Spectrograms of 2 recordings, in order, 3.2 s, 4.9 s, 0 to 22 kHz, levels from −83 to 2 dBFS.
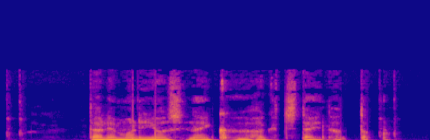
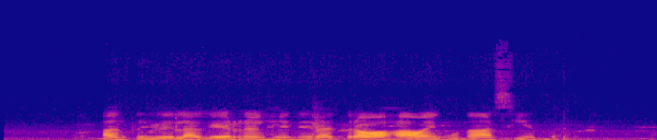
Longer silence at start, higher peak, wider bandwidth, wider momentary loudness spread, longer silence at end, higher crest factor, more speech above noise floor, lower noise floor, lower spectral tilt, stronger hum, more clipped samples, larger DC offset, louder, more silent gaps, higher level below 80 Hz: about the same, 0.65 s vs 0.75 s; second, -10 dBFS vs -4 dBFS; second, 11.5 kHz vs 13.5 kHz; second, 16 LU vs 19 LU; second, 0.3 s vs 0.5 s; second, 14 dB vs 20 dB; first, 38 dB vs 31 dB; first, -60 dBFS vs -53 dBFS; about the same, -6 dB/octave vs -7 dB/octave; neither; neither; neither; about the same, -23 LUFS vs -22 LUFS; neither; first, -48 dBFS vs -58 dBFS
